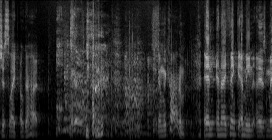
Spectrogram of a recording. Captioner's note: laughter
